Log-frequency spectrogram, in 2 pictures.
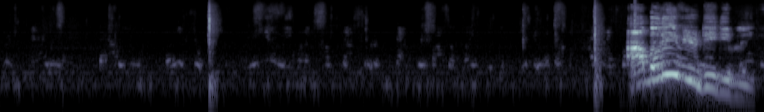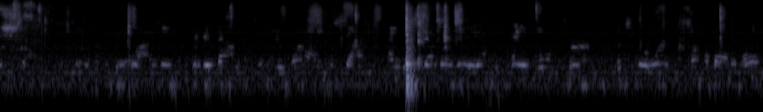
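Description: Trading cards rustle and tap as they are handled.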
